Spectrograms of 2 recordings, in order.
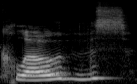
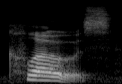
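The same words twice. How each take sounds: First: The TH sound is clearly pronounced. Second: The TH sound is dropped, like 'close'. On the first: "Do you hear clothes?" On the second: "that T H is really cut out completely"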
